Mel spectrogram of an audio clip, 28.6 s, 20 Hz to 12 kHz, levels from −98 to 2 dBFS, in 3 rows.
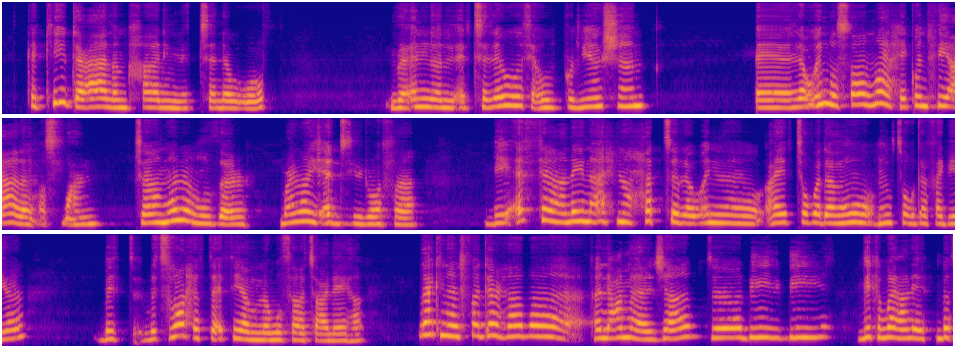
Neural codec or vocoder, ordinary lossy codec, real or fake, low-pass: codec, 24 kHz, 0.9 kbps, WavTokenizer, medium music audio release; none; fake; none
